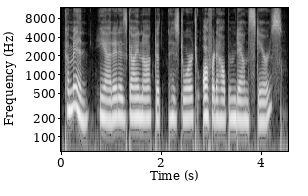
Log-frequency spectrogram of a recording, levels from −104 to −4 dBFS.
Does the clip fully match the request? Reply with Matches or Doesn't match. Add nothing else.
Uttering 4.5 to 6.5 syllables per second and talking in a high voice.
Matches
